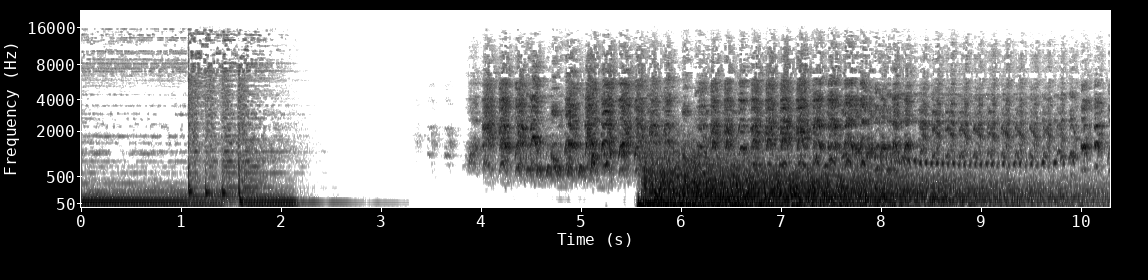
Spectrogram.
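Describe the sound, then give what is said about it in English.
After a short pause, a kookaburra bursts into its laughing call, a loud, raucous run of rapid cackles that swells in intensity and continues to the end. “Kookaburra laugh and laugh and sing, oh, sing, oh, sing, oh.”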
